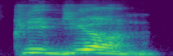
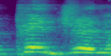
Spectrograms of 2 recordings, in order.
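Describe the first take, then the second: First: The middle consonant is a separate 'd' then 'y'. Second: The middle consonant is a single 'j' sound. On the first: The speaker calls it right. "It is not pigeon, it's Pidyon" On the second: The speaker calls it wrong.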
